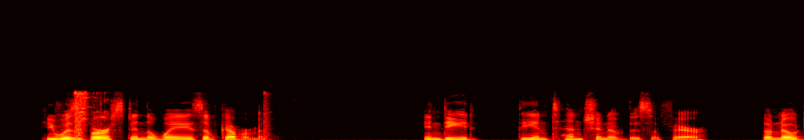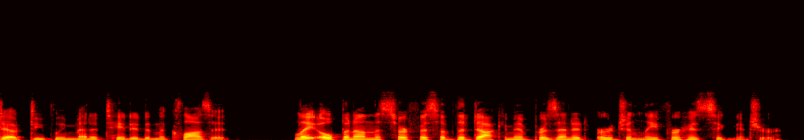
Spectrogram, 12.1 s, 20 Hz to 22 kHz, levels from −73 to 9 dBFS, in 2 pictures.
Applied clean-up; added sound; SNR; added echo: neural mask model RNNoise.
